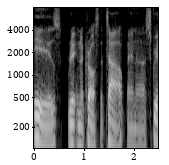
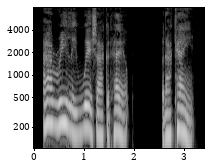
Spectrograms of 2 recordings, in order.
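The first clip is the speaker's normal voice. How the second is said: saccharine, honeyed, sugary sweet tone, pitched up; 8 semitones higher than usual. Reading a story, a character refusing to help: sugary sweet tone. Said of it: "Natalie's voice takes on a sugary, sweet tone".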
